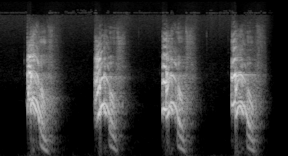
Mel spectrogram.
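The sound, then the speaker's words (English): A person barks like a dog four times in a steady rhythm, each bark loud and sharp, with brief silences between them and no other sounds. “Bark like a dog.”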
